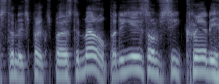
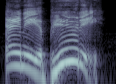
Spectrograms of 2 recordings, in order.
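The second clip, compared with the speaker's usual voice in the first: hammed-up Aussie wildlife-host amazement; Australian accent; 4 semitones higher, 5 dB louder than usual. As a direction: marvel like an exaggerated Aussie bloke.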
